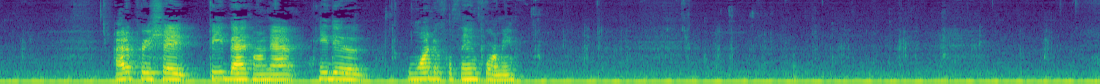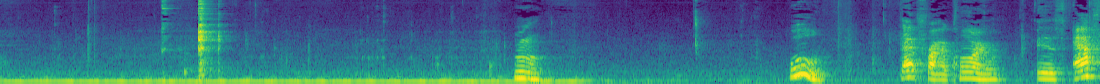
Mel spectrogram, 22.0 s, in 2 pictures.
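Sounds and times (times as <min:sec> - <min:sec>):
steady low hum: 0:00.0 - 0:22.0
person chewing: 0:05.2 - 0:16.6.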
